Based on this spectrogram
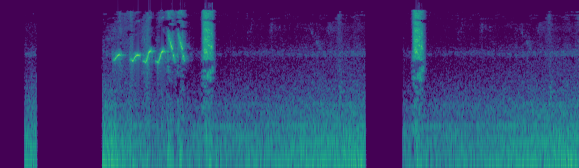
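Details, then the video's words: Double-collared seedeater female heard calling, a call for stimulating song in males; a brisk series of looping whistles climbing into upward sweeps, followed by two separate sharp clicks amid low hiss. "ÁUDIO COM PIADO DE FÊMEA DE PAPA CAPIM"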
